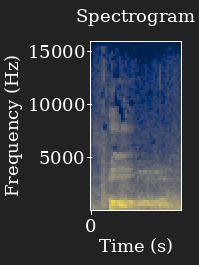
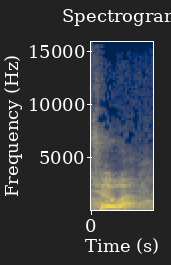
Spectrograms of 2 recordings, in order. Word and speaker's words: tour: Tor. No, tour. Tour. Tour. U plus Tour.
